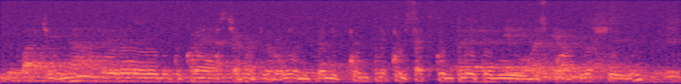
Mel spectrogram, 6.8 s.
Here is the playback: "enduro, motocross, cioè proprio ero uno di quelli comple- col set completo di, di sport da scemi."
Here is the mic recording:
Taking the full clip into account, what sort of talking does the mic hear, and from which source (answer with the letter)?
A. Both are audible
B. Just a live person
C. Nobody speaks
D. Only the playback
A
